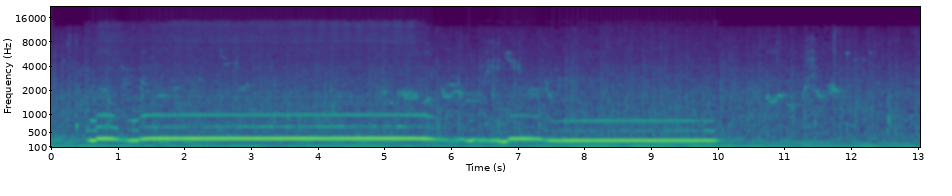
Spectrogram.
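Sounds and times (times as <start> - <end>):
low sustained drone: 0.0 - 13.0
flute holding long notes: 0.3 - 11.6.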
